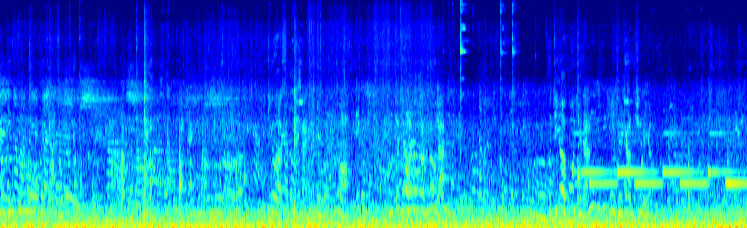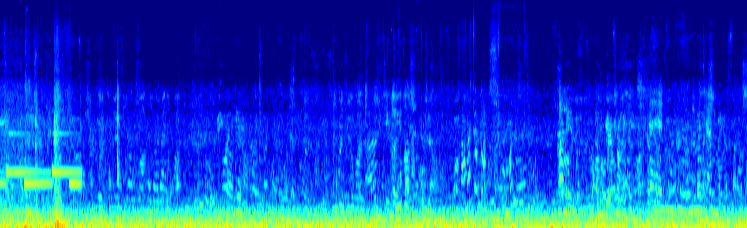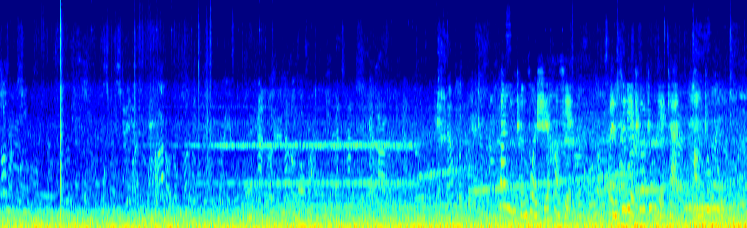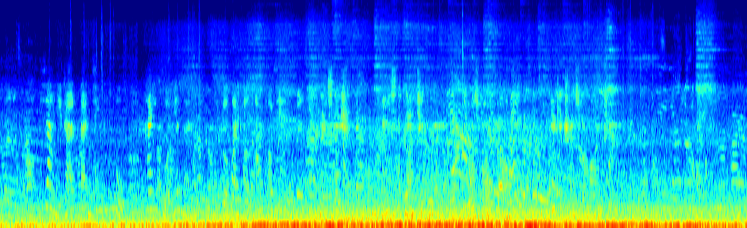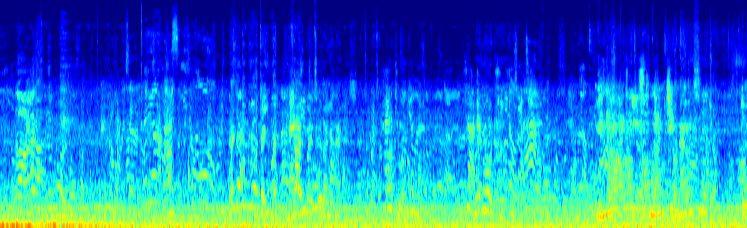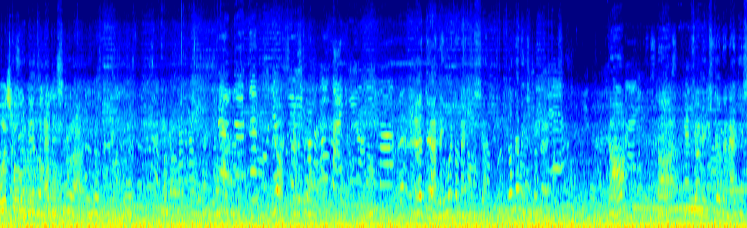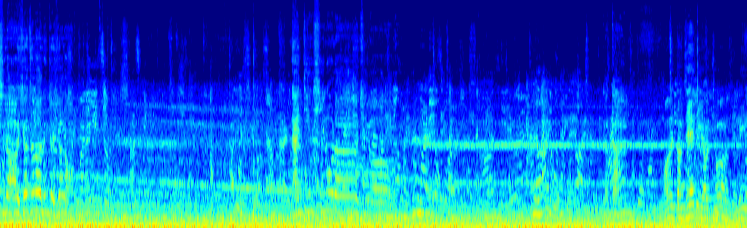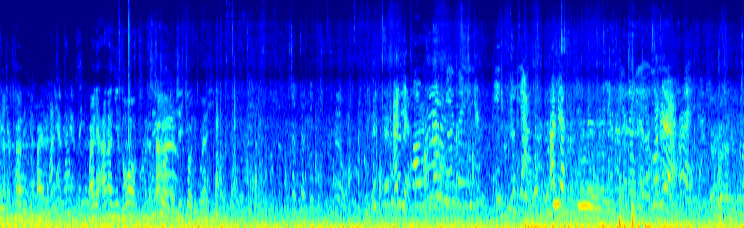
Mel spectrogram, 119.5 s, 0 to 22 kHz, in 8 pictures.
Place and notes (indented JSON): {
  "title": "Zhabei District, Shanghai - Line 10 (Shanghai Metro)",
  "date": "2013-11-25 13:09:00",
  "description": "from Hailun Road station to East Nanjing Road station, Binaural recording, Zoom H6+ Soundman OKM II",
  "latitude": "31.25",
  "longitude": "121.48",
  "altitude": "18",
  "timezone": "Asia/Shanghai"
}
